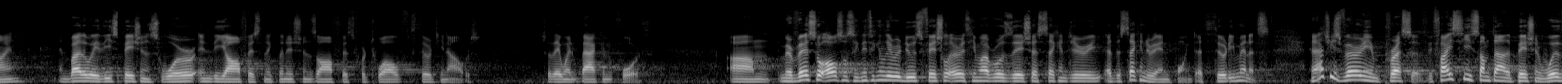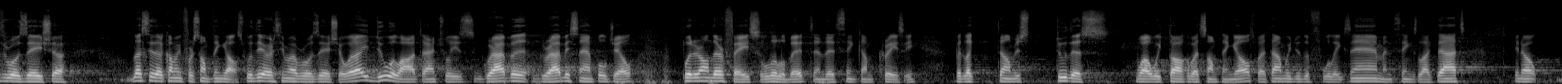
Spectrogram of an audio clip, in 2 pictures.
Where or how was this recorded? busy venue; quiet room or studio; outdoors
busy venue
